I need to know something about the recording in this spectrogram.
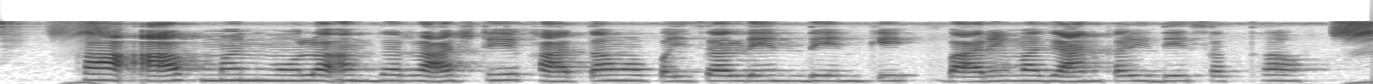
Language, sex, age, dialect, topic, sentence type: Chhattisgarhi, female, 18-24, Central, banking, question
